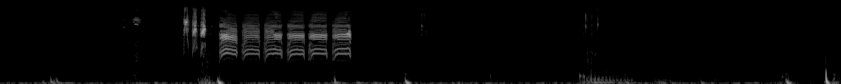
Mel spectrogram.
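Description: A chickadee gives one high, thin opening note and then six or seven quick, buzzy 'dee' notes in a steady run, with a few soft knocks and rustles around it.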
